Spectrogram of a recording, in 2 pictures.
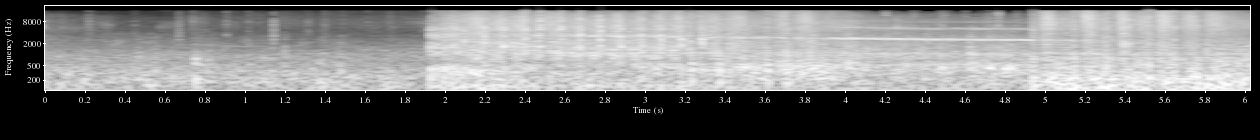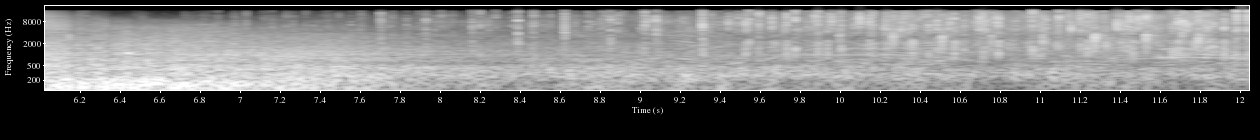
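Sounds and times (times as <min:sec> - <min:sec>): fireworks crackling and popping: 0:00.0 - 0:12.0
fireworks loud burst: 0:02.0 - 0:07.6.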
